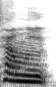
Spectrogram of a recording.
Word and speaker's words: Helmut: That sounds good, Helmut. Am I saying that right? Yeah, he wants to be called Helmut because that's how you pronounce it. Okay. Yes, Helmut.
